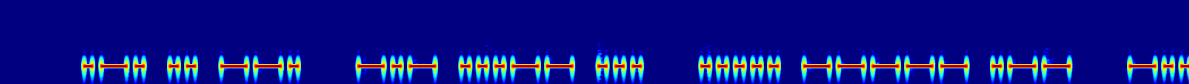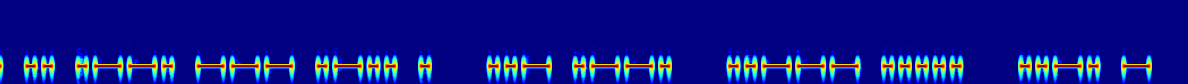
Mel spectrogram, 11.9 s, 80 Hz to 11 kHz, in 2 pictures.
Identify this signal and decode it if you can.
Morse code, heard as a keyed tone, about 28 wpm, 700 Hz. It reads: RIG K3S 50W DIPOLE UP 25 FT
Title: Practice QSO - Exchange 2 - Info - 28wpm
